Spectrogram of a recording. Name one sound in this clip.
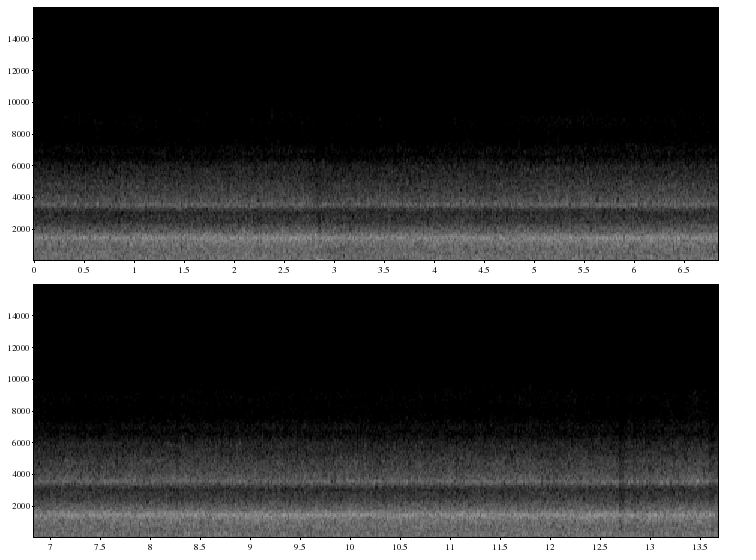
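Rough white water roars and churns loudly all around, close by.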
